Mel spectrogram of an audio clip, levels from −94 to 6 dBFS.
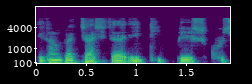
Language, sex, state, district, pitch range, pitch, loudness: Bengali, male, West Bengal, Dakshin Dinajpur, 110-135 Hz, 120 Hz, -20 LUFS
